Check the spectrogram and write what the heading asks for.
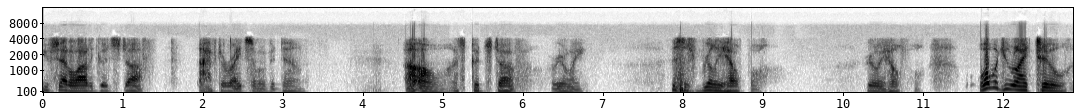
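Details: Adult male; normal speech.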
